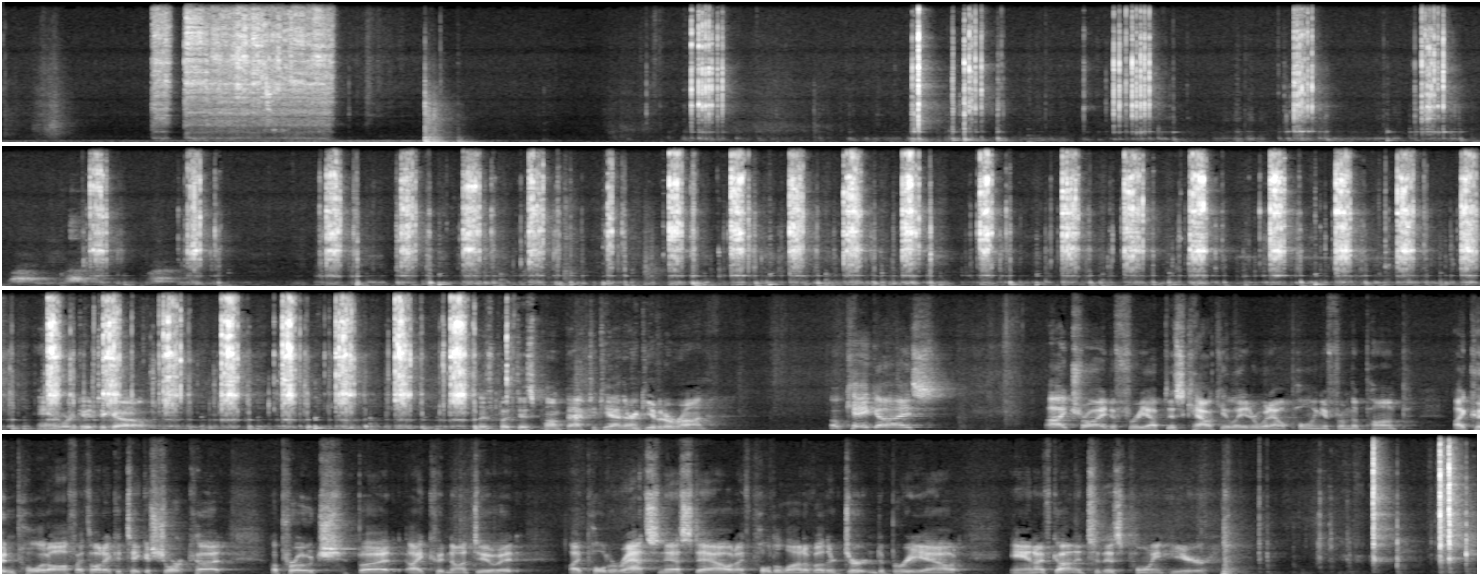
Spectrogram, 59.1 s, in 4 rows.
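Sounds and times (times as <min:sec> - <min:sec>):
socket wrench ratchet clicking: 0:06.8 - 0:07.4, 0:09.1 - 0:10.1, 0:10.8 - 0:14.7, 0:15.3 - 0:17.2, 0:17.8 - 0:34.7, 0:58.0 - 0:59.0.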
